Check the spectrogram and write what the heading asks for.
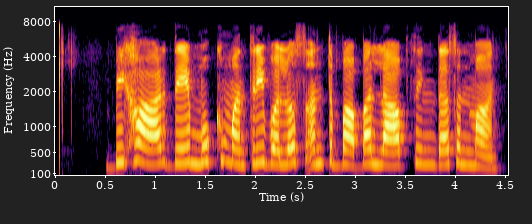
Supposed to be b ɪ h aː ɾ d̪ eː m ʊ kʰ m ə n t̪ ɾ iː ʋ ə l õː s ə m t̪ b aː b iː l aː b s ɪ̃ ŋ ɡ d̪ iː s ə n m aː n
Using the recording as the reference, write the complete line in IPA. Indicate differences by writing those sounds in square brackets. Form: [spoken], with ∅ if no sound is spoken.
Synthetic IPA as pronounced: b ɪ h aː ɾ d̪ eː m ʊ kʰ m ə n t̪ ɾ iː ʋ ə l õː s ə [n] t̪ b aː b [aː] l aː b s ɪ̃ ŋ ɡ d̪ [aː] s ə n m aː n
